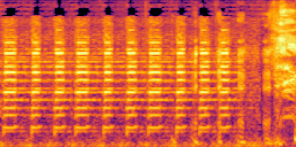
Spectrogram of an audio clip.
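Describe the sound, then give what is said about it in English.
A loud car horn, the horn from the film Caddyshack, honks in a quick, steady series of about ten short blasts, a rhythmic, almost musical beeping pattern, ending in a brief burst of brighter, messier noise. “And last but certainly not least, Great Moments in Honking, quite possibly the greatest horn of all time from Caddyshack.”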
